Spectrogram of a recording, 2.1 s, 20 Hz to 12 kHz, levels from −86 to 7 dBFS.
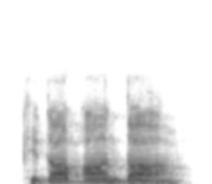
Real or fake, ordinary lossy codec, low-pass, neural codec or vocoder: fake; Opus, 24 kbps; 7.2 kHz; codec, 16 kHz, 4.8 kbps, FACodec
